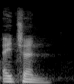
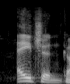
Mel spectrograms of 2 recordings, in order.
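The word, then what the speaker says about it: Achane: Ich glaube, also keine Agent Chain. Dann, ach, ich weiß es nicht. Wie, wie, der Agent, nur ohne T. So kann man es, glaube ich, ganz gut. Agent.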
